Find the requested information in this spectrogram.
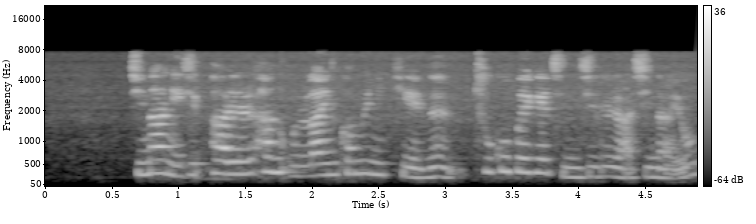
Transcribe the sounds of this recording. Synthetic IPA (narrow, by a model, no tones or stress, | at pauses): t͡ɕinaniɕʰipʰaɾiɭhanunːainkʰʌmjuɲitʰie̞nɯnt͡ɕʰuɡube̞ɡe̞t͡ɕinɕʰiɾɯɾa̰ɕʰina̰jo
